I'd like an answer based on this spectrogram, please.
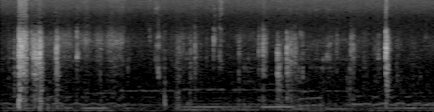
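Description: Someone chewing fried chicken, with wet mouth clicks and smacks that are loudest just after the start, and a few more later on.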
